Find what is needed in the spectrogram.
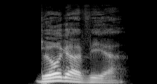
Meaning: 1. civic guard, civic guards, home guard, home guards, militia 2. vigilante
- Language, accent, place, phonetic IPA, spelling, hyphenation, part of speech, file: German, Germany, Berlin, [ˈbʏʁɡɐˌveːɐ̯], Bürgerwehr, Bür‧ger‧wehr, noun, De-Bürgerwehr.ogg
